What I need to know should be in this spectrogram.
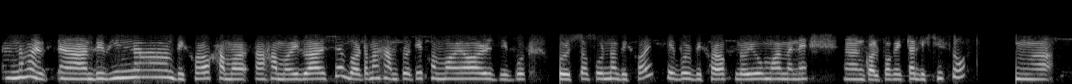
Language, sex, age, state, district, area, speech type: Assamese, female, 18-30, Assam, Kamrup Metropolitan, urban, conversation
